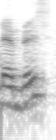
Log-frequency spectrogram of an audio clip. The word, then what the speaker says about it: debris: So we have to let them understand the difference in the pronunciation. And debris is again many people, now I have taken a few, 4 or 5 here, which are wrongly pronounced by many people.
